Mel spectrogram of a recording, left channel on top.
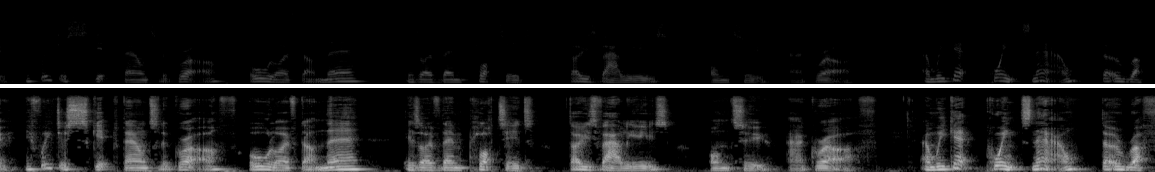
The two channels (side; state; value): left; quieter; 32.4 dB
